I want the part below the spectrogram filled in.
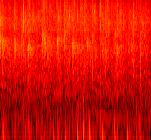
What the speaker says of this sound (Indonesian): Ya, kita berikan aplaus.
